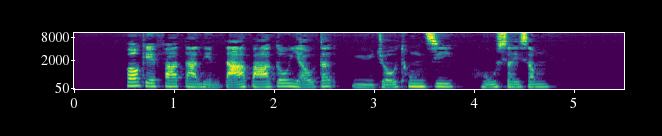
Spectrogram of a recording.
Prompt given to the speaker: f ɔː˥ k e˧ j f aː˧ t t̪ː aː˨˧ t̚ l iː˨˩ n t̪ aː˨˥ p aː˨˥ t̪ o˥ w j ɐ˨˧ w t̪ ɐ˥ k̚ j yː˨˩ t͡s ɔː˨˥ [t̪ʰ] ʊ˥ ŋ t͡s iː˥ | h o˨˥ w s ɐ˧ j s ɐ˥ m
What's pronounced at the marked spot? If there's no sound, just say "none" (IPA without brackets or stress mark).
t̪ʰ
